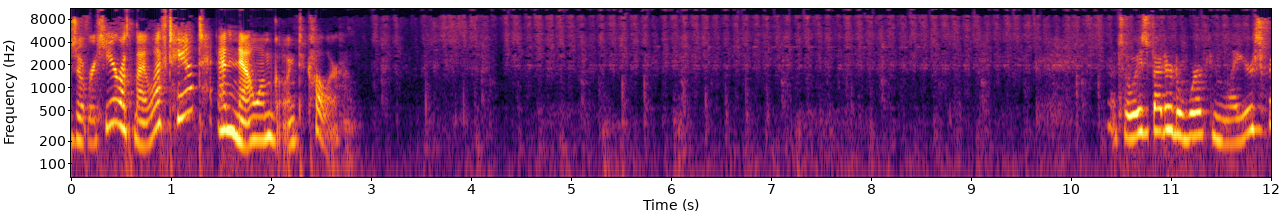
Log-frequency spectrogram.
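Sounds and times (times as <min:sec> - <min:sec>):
crayon rubbing on card: 0:02.9 - 0:12.0.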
